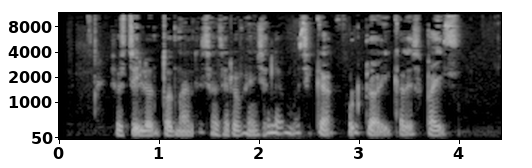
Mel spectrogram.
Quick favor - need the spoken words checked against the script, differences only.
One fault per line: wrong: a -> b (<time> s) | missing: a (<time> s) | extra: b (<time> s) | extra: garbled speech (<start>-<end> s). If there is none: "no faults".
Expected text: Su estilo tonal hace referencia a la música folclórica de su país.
no faults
